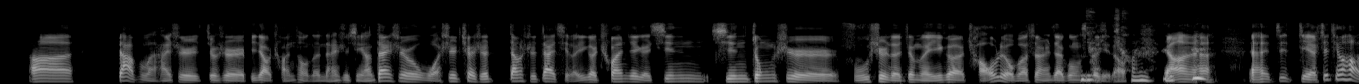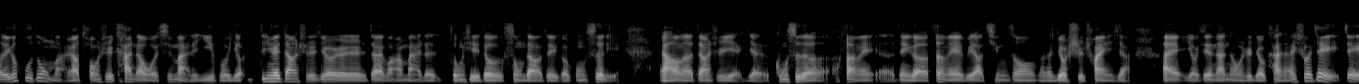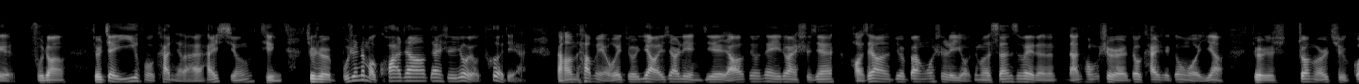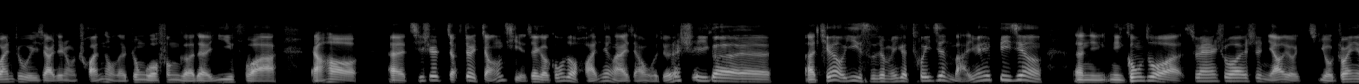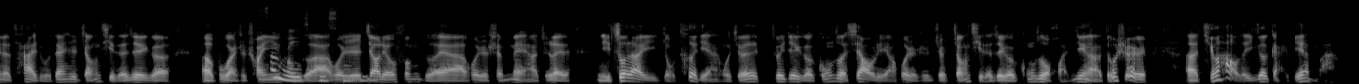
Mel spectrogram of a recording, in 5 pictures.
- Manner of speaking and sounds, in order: other background noise; chuckle; laughing while speaking: "潮流"; chuckle; laughing while speaking: "他们"
- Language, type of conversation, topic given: Chinese, podcast, 你能分享一次改变形象的经历吗？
